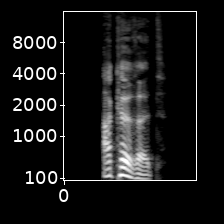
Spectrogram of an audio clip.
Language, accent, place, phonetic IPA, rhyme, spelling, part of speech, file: German, Germany, Berlin, [ˈakəʁət], -akəʁət, ackeret, verb, De-ackeret.ogg
- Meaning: second-person plural subjunctive I of ackern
